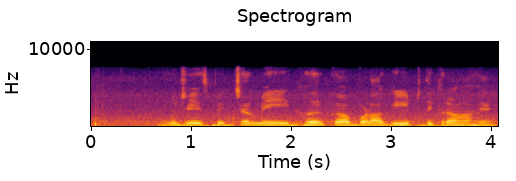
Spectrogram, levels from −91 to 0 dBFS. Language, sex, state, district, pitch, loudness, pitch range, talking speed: Hindi, female, Chhattisgarh, Raipur, 205 Hz, -13 LUFS, 200-225 Hz, 160 wpm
